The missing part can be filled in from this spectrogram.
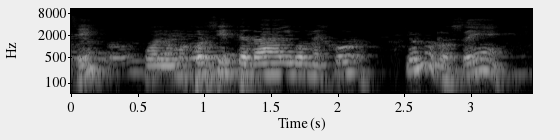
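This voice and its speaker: A male pastor with a fairly high voice preaches a sermon, building to forceful repeated questions and easing back down to quiet lines. The recording is dull and muffled, and the church room echoes around him. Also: moderate pace, a crowd in the background. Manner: preaches with rising emphatic questions and drops to quiet reflective lines. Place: church hall.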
